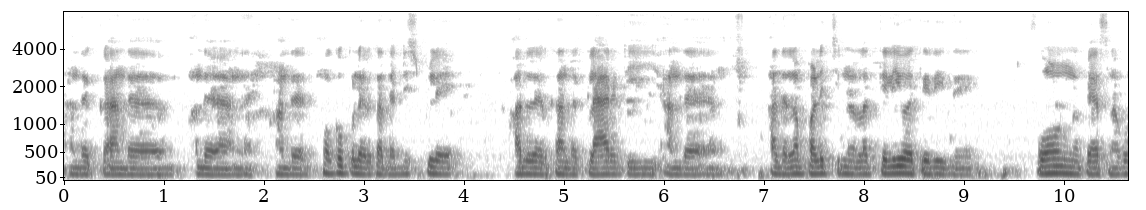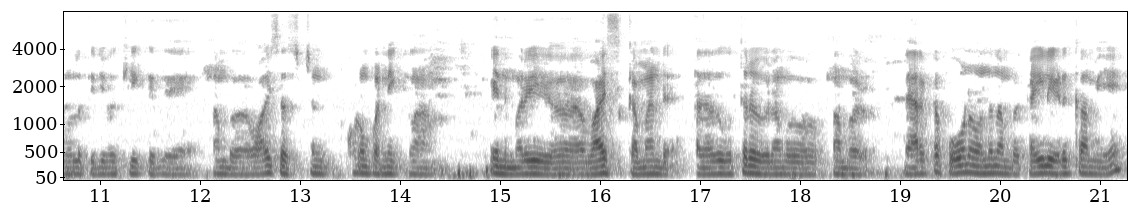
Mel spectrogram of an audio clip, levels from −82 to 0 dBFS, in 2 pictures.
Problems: constant background noise, continuous background conversations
